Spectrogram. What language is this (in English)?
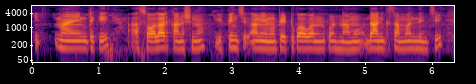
Telugu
